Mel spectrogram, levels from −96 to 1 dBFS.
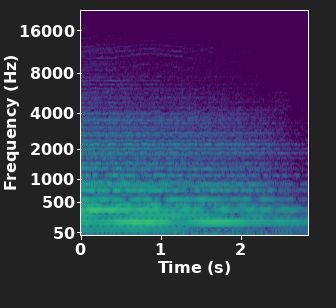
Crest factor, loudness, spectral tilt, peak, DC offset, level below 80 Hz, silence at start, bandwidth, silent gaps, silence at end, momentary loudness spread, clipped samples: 14 dB; -35 LUFS; -8.5 dB/octave; -20 dBFS; under 0.1%; -60 dBFS; 0 s; 7.4 kHz; none; 0 s; 13 LU; under 0.1%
